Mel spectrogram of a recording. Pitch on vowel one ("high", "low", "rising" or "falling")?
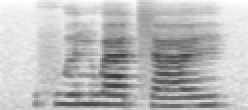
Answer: high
